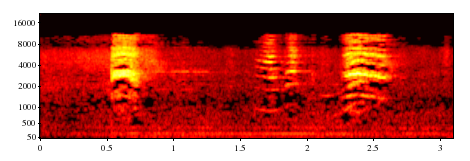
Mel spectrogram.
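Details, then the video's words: Tame male ringneck parakeet, a talking and dancing pet living among other parrots, gives two harsh, grating screeches about two seconds apart over a steady low hum. "Cute Talkative Parrots Speaking And Dancing So Lovely"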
